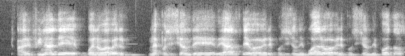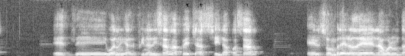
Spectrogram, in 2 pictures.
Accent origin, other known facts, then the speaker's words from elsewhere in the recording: Guernica, Buenos Aires Province, Argentina; now in San Vicente, Argentina; yo soy de Guernica, pero los años han hecho que nos fuéramos prácticamente para San Vicente.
